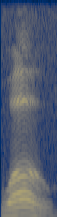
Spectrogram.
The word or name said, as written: woe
